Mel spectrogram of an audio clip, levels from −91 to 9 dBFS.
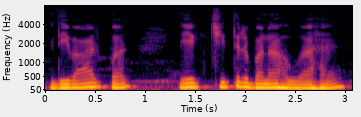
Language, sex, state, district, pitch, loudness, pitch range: Hindi, male, Bihar, Patna, 130 Hz, -12 LUFS, 120-145 Hz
